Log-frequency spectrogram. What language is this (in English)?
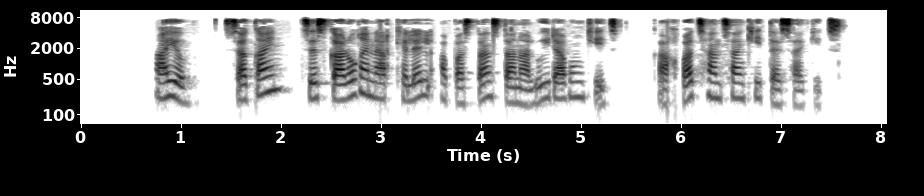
Armenian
